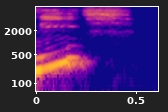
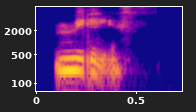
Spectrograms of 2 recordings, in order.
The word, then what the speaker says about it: Nice: would be staying in in, uh, am I pronouncing it right? In Nish. Nice. Nice.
